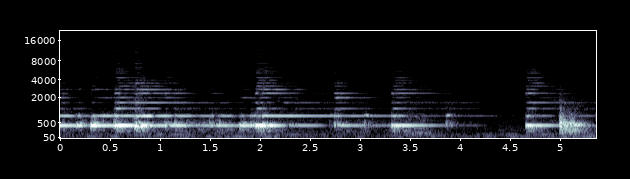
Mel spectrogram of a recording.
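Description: A ukulele's G string, the one nearest the head, is plucked repeatedly with the thumb in a loose rhythm of bright, moderately quiet notes, with faint shuffling between plucks.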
